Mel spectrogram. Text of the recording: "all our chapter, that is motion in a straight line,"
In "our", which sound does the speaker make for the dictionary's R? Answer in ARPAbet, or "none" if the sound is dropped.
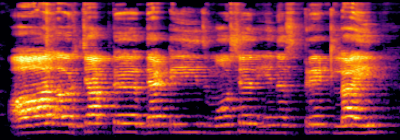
R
